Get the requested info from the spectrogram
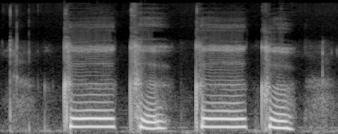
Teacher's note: Ke, dan tidak ada nafas yang keluar. Tidak ada hembusan angin yang keluar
